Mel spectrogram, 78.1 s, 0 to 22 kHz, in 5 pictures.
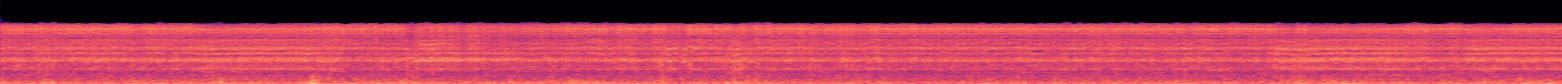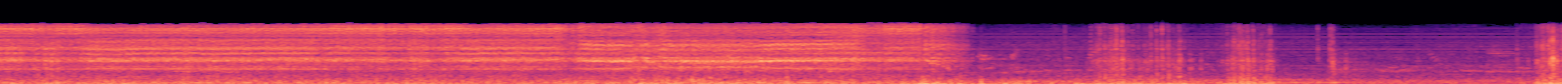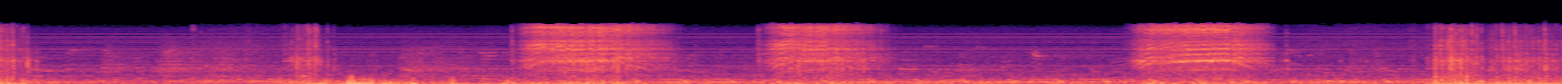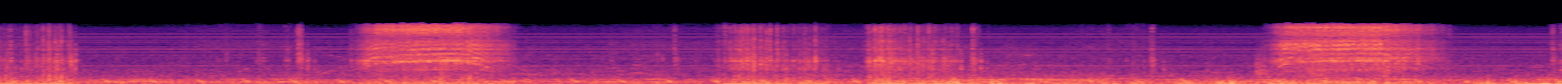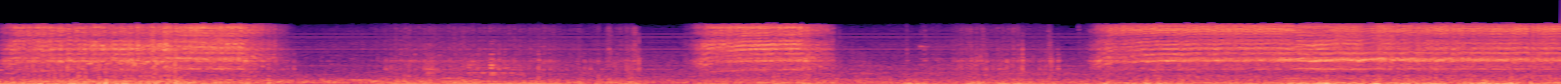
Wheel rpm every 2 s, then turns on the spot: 160, 160, 160, 160, 160, 160, 160, 160, 160, 160, 160, 160, 90, 10, 10, 20, 0, 0, 70, 40, 0, 70, 20, 20, 0, 80, 0, 20, 10, 20, 60, 90, 100, 20, 40, 70, 40, 160, 160.
26-32 44-48 54-58 66-68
